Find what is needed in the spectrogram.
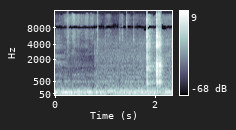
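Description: Small plastic model-car suspension parts being handled, giving faint clicks and then one sharp click near the end. A low steady hum runs underneath.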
